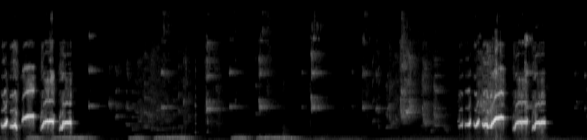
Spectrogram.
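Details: Orange-headed thrush song used to coax other birds into singing: an opening run of slurred whistled notes, soft low murmuring sounds in the long pause, then a closing burst of rapid whistles.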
